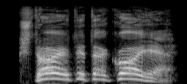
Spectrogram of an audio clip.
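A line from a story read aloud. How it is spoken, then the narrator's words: Barked. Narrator (Russian): рявкнул Ульфрам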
